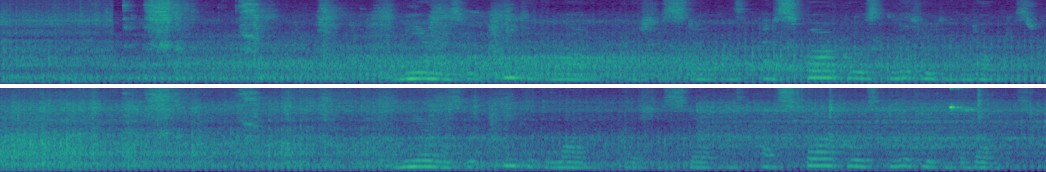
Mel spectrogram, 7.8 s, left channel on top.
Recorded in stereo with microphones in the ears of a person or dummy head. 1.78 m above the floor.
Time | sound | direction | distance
0.9 | chewing | 10° right (ahead or behind) | 1.9 m
2.9 | a woman speaking | 10° right (ahead or behind) | 1.9 m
